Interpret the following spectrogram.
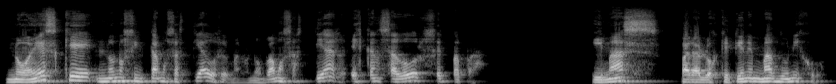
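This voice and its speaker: Husky young man preaching casually. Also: medium pitch, expressive, moderate pace. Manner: conversational preaching, frequent "¿cómo se llama?" fillers. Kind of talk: sermon.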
